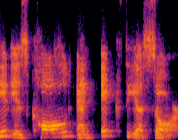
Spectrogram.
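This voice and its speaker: A fairly high-pitched put-on character voice at a fairly slow pace. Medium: read story.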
